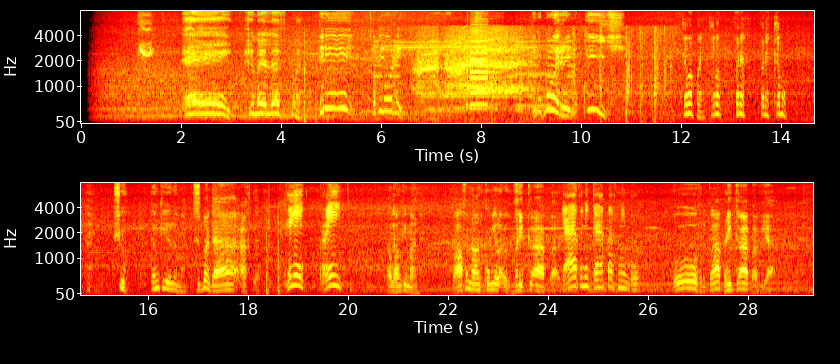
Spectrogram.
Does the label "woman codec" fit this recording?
No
